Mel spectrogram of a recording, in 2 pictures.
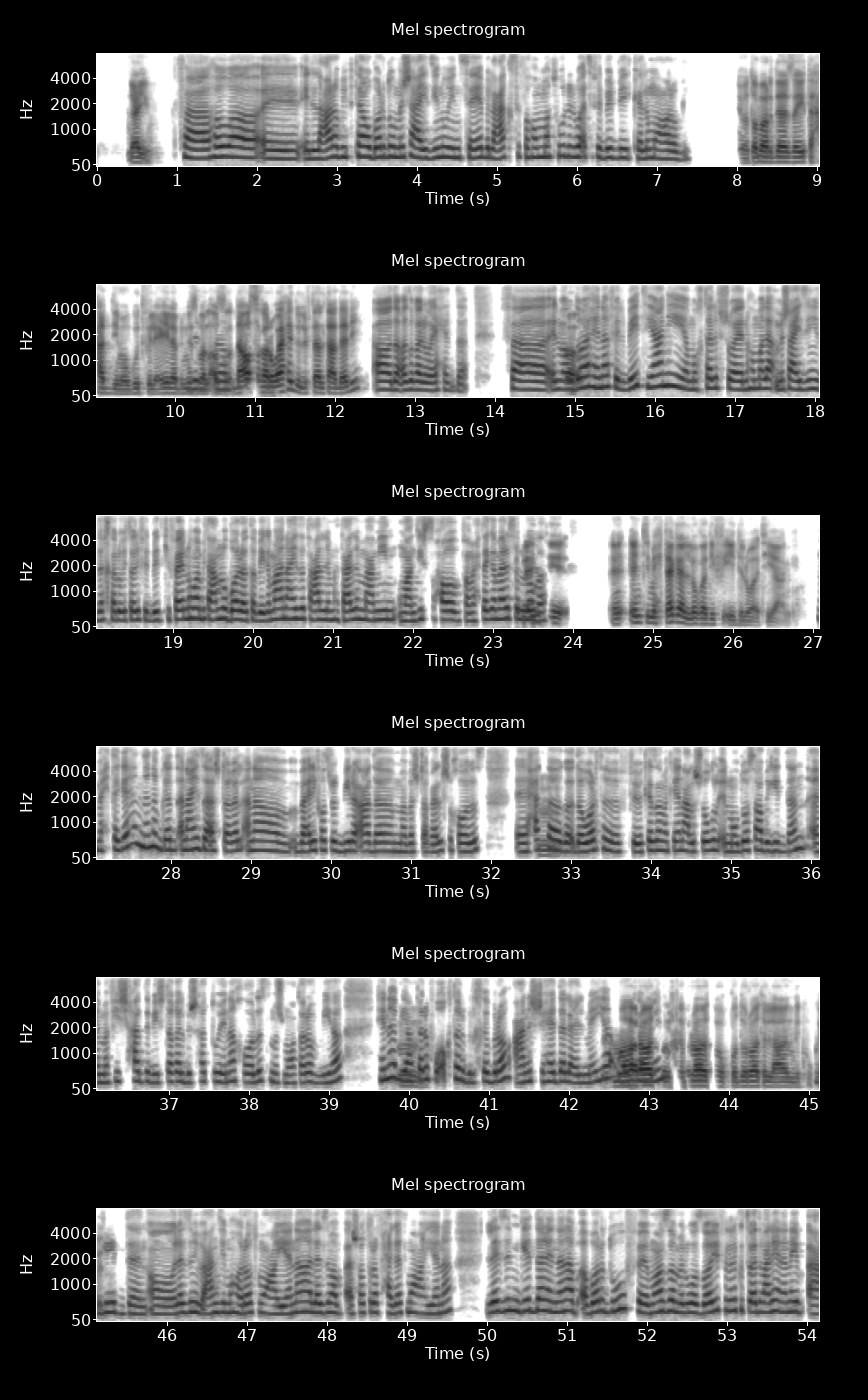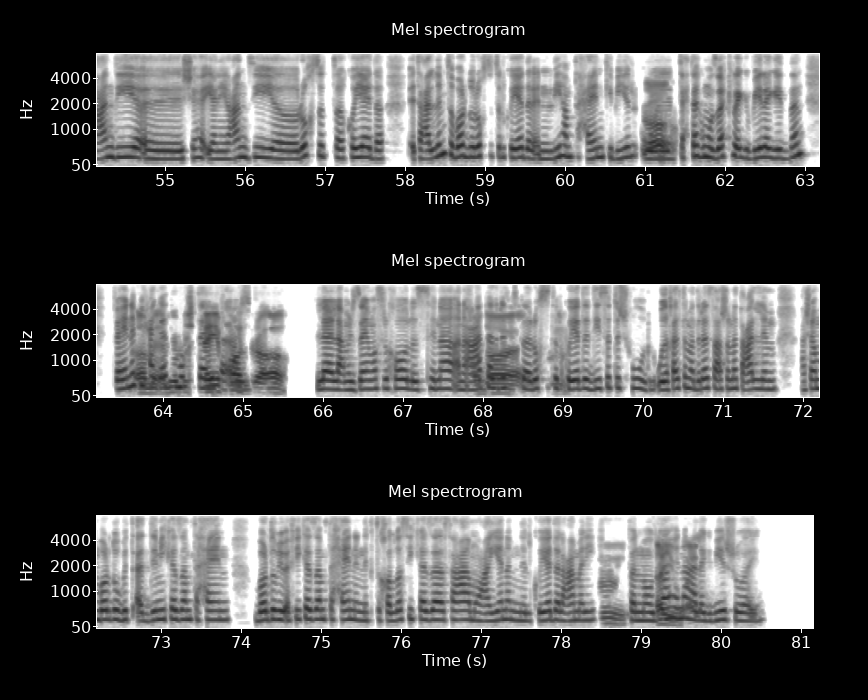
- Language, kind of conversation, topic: Arabic, podcast, إزاي الهجرة أثّرت على هويتك وإحساسك بالانتماء للوطن؟
- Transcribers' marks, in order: tapping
